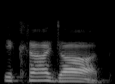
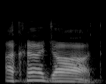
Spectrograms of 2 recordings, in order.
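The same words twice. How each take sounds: First: इखराजात opening on short i, slow; इखराजात with i as first vowel; correct pronunciation. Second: अखराजात opening on short a; अखराजात with a as first vowel; mispronunciation. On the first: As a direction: say इखराजात slowly as ikh-raa-jaat. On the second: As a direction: say अखराजात as akh-raa-jaat. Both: Shown as a demonstration. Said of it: "का सही तलफ़ुज़".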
